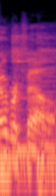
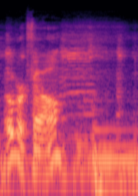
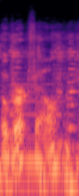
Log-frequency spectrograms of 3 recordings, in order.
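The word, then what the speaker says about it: Oberkfell: base hit off of cleveland obergfell or o'brick fell uh if you want to mispronounce his name you can call him oberkel ken o'brick fails a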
